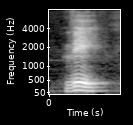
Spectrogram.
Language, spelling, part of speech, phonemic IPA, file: Dutch, W, character / adverb, /ʋeː/, Nl-W.ogg
- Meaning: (character) the twenty-third letter of the Dutch alphabet; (adverb) abbreviation of west; west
